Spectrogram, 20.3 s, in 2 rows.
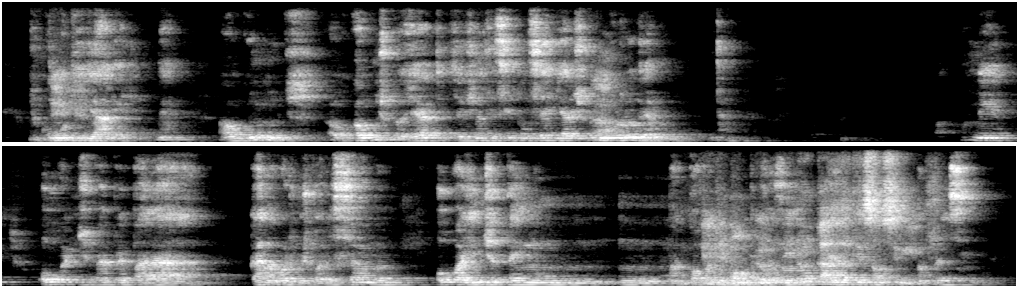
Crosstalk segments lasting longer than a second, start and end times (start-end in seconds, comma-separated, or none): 16.9-18.6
